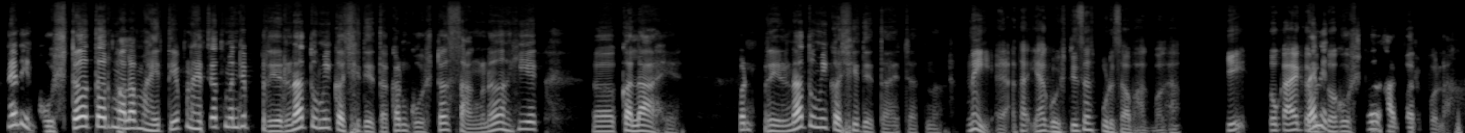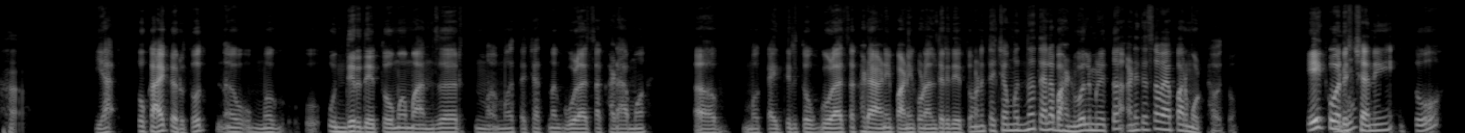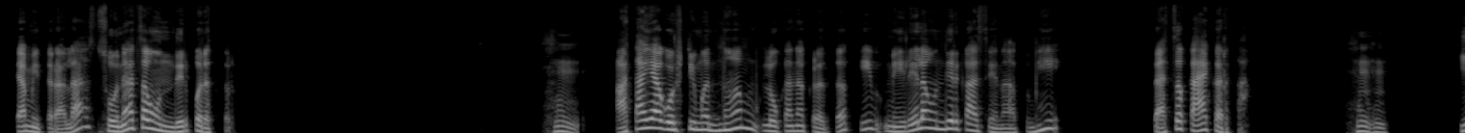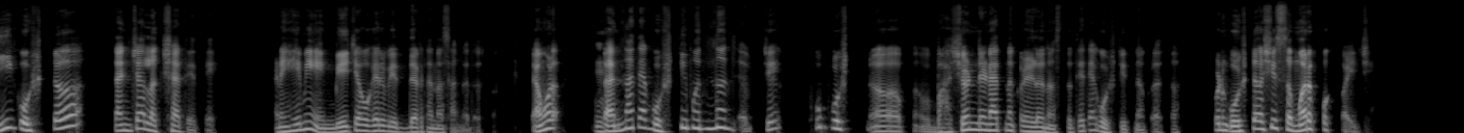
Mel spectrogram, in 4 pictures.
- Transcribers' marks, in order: tapping; other background noise; other noise
- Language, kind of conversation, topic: Marathi, podcast, लोकांना प्रेरणा देणारी कथा तुम्ही कशी सांगता?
